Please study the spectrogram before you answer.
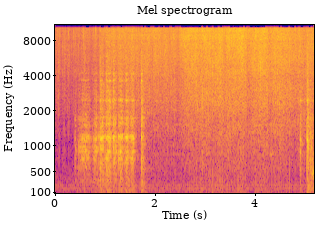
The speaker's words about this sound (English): what you want to hear. You want to hear that sizzle. Man, that looks fantastic already.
